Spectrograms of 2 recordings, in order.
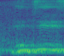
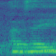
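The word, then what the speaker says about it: حجی: ہم ہجری سنتے آئے ہیں اور ہجری ہی کہتے ہیں لیکن اس کا صحیح تلفظ ہجئی ہے.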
